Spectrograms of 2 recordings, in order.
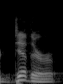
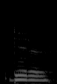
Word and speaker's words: dither: Zach impatiently watched his sister dither over which sweater went best with his outfit. Dither. Ditter. D-I-T-T-E-R. Ditter. Incorrect. Give him a round of applause, please. Dither, D-I-T-H-E-R, was the correct pronunciation there.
